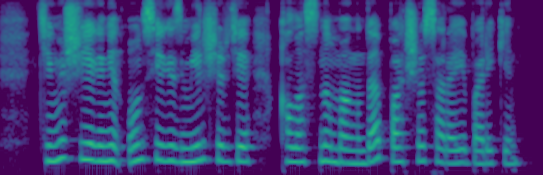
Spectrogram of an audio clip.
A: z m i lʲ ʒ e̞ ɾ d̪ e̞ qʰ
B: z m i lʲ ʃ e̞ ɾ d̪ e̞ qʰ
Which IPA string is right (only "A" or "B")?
A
